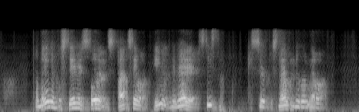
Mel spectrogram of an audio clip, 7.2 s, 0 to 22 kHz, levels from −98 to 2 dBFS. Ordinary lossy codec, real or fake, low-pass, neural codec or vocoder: none; fake; 7.2 kHz; codec, 16 kHz, 0.5 kbps, FreqCodec, smaller model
